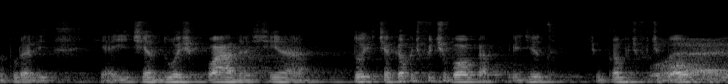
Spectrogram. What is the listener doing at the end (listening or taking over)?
taking over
